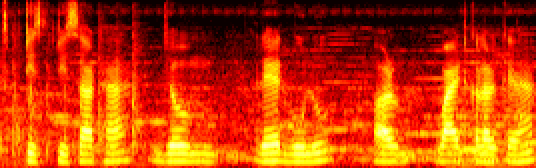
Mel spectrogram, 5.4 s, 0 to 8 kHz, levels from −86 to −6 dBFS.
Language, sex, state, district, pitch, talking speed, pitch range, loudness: Hindi, male, Bihar, Katihar, 135 Hz, 135 wpm, 135-145 Hz, -19 LUFS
